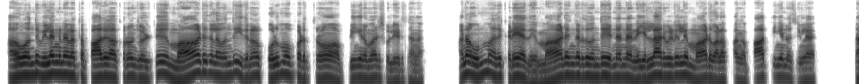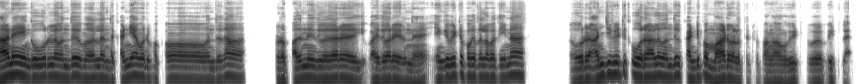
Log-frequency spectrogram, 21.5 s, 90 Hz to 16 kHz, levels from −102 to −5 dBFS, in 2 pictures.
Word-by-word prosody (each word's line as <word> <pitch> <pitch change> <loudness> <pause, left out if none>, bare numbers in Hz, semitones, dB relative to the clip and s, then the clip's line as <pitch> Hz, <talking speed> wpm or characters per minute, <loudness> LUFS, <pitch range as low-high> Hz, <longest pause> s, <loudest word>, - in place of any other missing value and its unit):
அவங்க 155 +3 +5
வந்து 170 +2 0
விலங்கு 175 +2 +4
நலத்த 160 -3 +1
பாதுகாக்கறோனு 145 0 +2
சொல்லிட்டு 130 +6 -3 0.2
மாடுகள 175 +7 +3
வந்து 160 +4 -3
இதனால் 155 +2 -2
கொடுமைப்படுத்துறோம். 140 -4 -1
அப்படிங்கிற 135 +5 -4
மாதிரி 135 -1 -3
சொல்லிருதாங்க! 110 -3 -7 0.5
ஆனா 175 - +4
உண்மை 180 +5 -2
அது 150 - -1
கிடையாது. 140 -7 +3 0.2
மாடுங்கறது 155 +5 +2
வந்து 155 +2 -1
என்னென்ன 145 -3 0
எல்லார் 160 0 +4
வீடுகள்லயும் 155 -3 0
மாடு 135 +1 +3
வளர்ப்பாங்க, 120 -3 -4
பார்த்திங்கன்னு 145 0 -2
வச்சுக்கங்களேன் 115 0 -5 0.5
நானே 165 +3 +7
எங்க 140 0 -1
ஊர்ல 150 0 0
வந்து, 140 +2 -1
மொதல்ல 135 +1 0
இந்த 120 -2 -5
கன்னியாகுமரி 145 +1 +1
பக்கம் 130 +1 -4 0.4
வந்து 125 0 -5
தான் 150 -2 +1 0.5
என்னோட 120 0 -3
15 130 +1 0
வயது 130 +1 +2
வரை 140 0 +2 0.3
வயது 120 +2 -1
வரை 130 -1 +1
இருந்தேன். 110 0 -3 0.2
எங்க 125 - -2
வீட்டு 155 +1 -1
பக்கத்துல 145 -1 0
பார்த்திங்கன்னா, 145 +3 -1 0.8
ஒரு 130 +1 +2
5 155 +4 0
வீட்டுக்கு 170 0 -3
ஒரு 145 - +3
ஆள் 155 +1 +2
வந்து 145 +2 -1
கண்டிப்பா 135 +4 +1
மாடு 130 +2 +4
வளர்த்துட்ருப்பாங்க 105 -2 -6
அவங்க 100 0 -4
வீட் 110 -1 -7
வீட்ல. 115 -3 -9
140 Hz, 165 wpm, -22 LUFS, 125-150 Hz, 0.8 s, நானே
